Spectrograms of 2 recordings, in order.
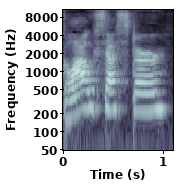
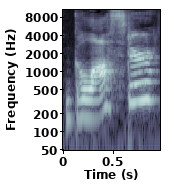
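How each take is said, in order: First: It is said the way foreigners often say it. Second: It is said the local British way. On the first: The speaker calls it wrong. "not Gloucester" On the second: The speaker calls it right. "It's Gloucester, like Gloucester Road"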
